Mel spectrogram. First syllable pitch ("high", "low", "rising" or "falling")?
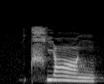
falling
